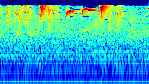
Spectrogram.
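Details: Kolibri ninja sunbird, full 'isian nembak' tutor song: faint high twitters leading into loud shrill whistled notes and sharp chips packed close together.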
